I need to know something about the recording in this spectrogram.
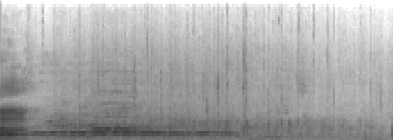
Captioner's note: audience cheering and applauding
